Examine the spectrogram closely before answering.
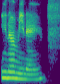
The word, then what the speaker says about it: Inaudi: economic development and nikki how do i pronounce your last name it's pronounced inaudi i'll get that i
